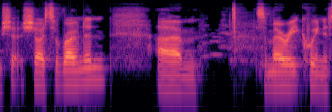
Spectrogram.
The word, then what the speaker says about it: Saoirse Ronan: It is Mary Queen of Scots, uh, played by uh, I can never pronounce her name. Saoirse Ronan.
